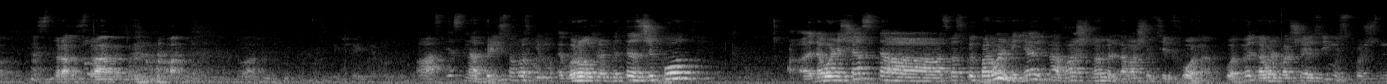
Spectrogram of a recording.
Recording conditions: large echoing room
